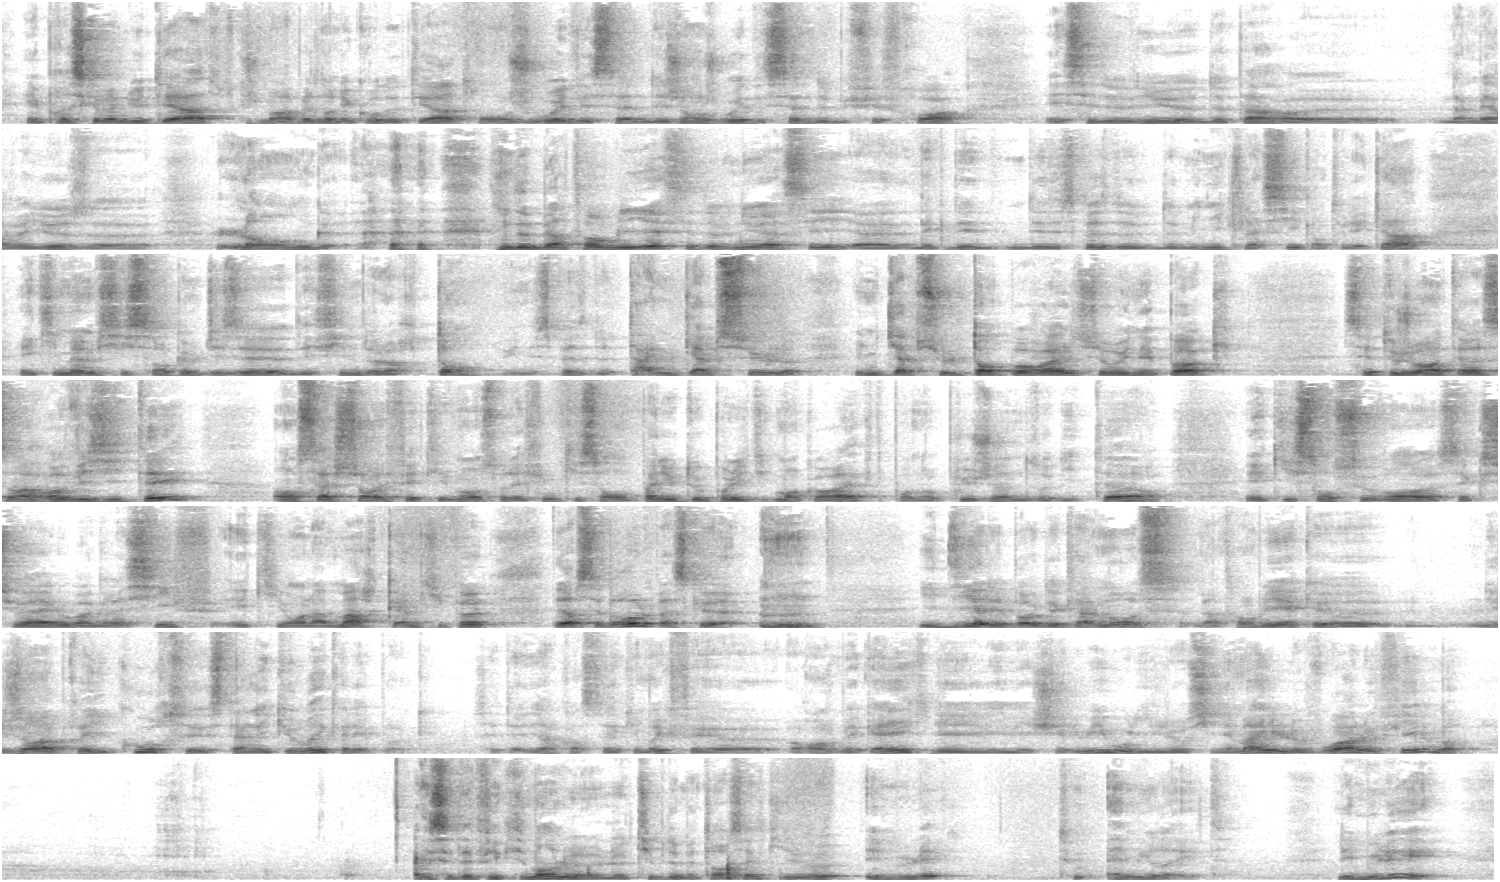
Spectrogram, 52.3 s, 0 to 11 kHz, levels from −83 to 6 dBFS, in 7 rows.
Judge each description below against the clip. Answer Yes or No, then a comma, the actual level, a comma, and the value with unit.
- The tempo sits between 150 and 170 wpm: No, average, 205 wpm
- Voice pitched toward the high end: No, low, 130 Hz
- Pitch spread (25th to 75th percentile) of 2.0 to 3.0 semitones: No, average, 4.8 semitones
